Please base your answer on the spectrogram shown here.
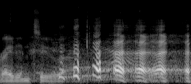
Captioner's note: laughs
